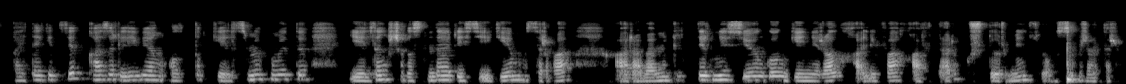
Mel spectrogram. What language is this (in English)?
Kazakh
